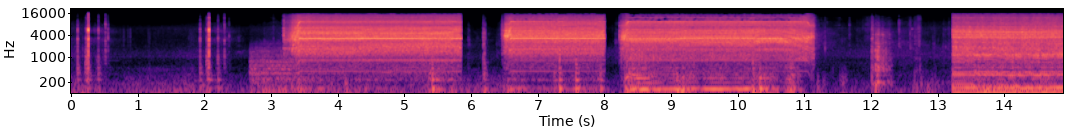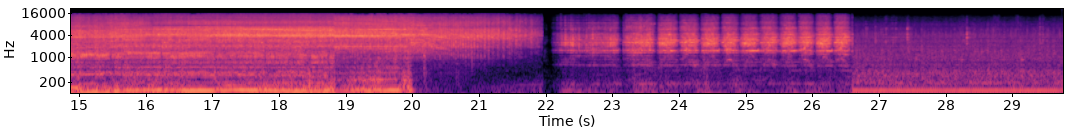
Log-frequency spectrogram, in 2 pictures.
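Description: Electric drill boring holes through aluminum composite camper wall panel, in several runs of a few seconds each that start and stop abruptly, each a steady whine. Near the end a benchtop drill press runs with a steady low hum.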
